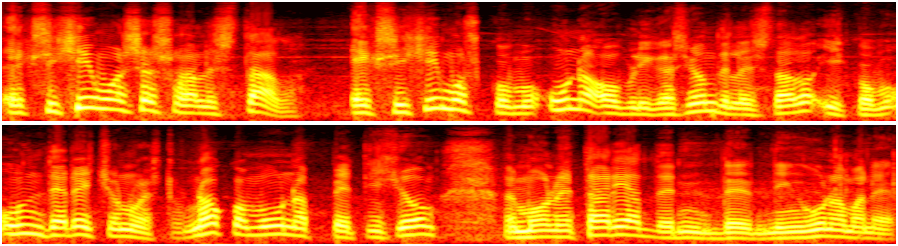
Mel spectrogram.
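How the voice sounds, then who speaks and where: With very wide pitch swings, a man with a fairly high pitch talks at a fairly quick pace. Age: 70s. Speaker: former political prisoner. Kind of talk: interview testimony.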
